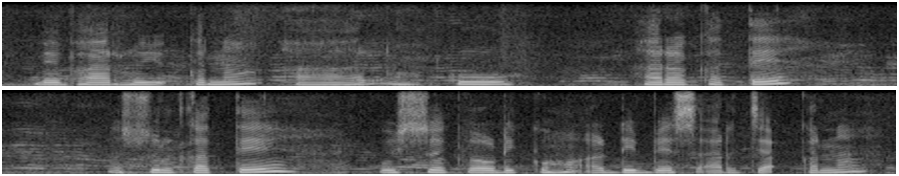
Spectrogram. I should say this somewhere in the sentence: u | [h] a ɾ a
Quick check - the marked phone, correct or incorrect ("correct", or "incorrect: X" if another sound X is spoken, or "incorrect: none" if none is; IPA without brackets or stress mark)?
correct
